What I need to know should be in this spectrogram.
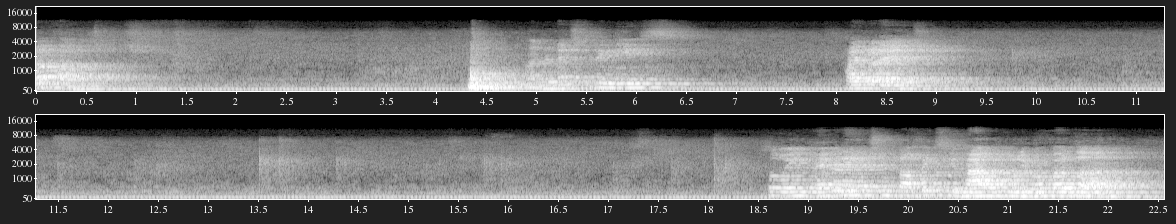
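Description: A man speaks in bursts, lecturing calmly.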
